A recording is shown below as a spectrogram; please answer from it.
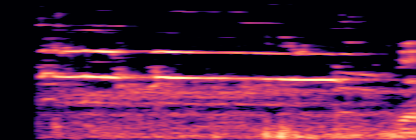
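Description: A steady high-pitched tone with a fainter overtone, held for about a second and a half and dropping slightly in pitch at its end, over a low continuous rumble.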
